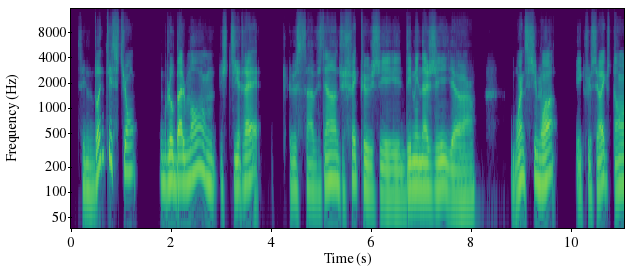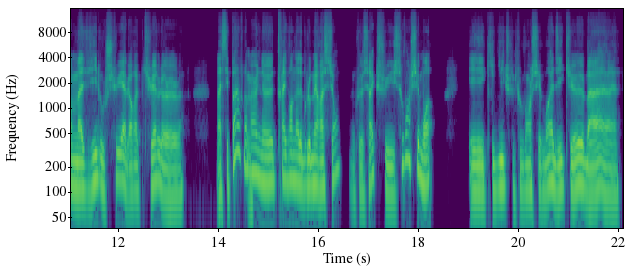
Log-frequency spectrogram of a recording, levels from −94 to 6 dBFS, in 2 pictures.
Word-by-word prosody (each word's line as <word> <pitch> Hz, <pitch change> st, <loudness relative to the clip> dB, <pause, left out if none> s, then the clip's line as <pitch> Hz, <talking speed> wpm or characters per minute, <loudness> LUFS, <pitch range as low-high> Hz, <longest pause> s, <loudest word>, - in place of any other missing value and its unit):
C'est 115 Hz, -, -7 dB
une 110 Hz, -1 st, -2 dB
bonne 190 Hz, -, +1 dB
question. 185 Hz, -7 st, -2 dB, 0.5 s
Globalement, 135 Hz, +7 st, +4 dB
mmh, 130 Hz, -4 st, -1 dB
je 115 Hz, -, -7 dB
dirais 125 Hz, +4 st, +1 dB, 0.5 s
que 115 Hz, 0 st, -4 dB
ça 110 Hz, 0 st, -5 dB
vient 130 Hz, +7 st, 0 dB
du 120 Hz, -4 st, -4 dB
fait 135 Hz, +5 st, -1 dB
que 120 Hz, -4 st, 0 dB
j'ai 95 Hz, -1 st, -2 dB
déménagé 110 Hz, +2 st, +3 dB
il 110 Hz, -, 0 dB
y 95 Hz, -1 st, +1 dB
a 90 Hz, +1 st, -2 dB, 0.7 s
moins -, -, +1 dB
de 145 Hz, -, -2 dB
6 145 Hz, -, -3 dB
mois 135 Hz, +7 st, +3 dB, 0.4 s
et 100 Hz, -, -5 dB
que 105 Hz, -, -10 dB
c'est 105 Hz, +3 st, -6 dB
vrai 135 Hz, +4 st, +3 dB
que 135 Hz, -, -13 dB
dans 125 Hz, +3 st, 0 dB
ma 115 Hz, -1 st, +4 dB
ville 125 Hz, +6 st, -1 dB
où 115 Hz, -, 0 dB
je -, -, -7 dB
suis, 145 Hz, -1 st, -1 dB
à 130 Hz, -, +4 dB
l'heure 100 Hz, 0 st, -1 dB
actuelle, 130 Hz, +6 st, -1 dB
heu, 95 Hz, -1 st, 0 dB, 0.7 s
bah 100 Hz, -, +1 dB
c'est 90 Hz, -, -5 dB
pas 315 Hz, -, +1 dB
vraiment 195 Hz, -8 st, -1 dB
une, 150 Hz, -4 st, 0 dB
heu, 135 Hz, 0 st, +2 dB
très 145 Hz, +1 st, -1 dB
grande 140 Hz, 0 st, 0 dB
agglomération. 125 Hz, -, +1 dB, 0.2 s
Donc, 100 Hz, -2 st, -15 dB
heu, 100 Hz, -, -2 dB
c'est 90 Hz, -, -3 dB
vrai 165 Hz, -, 0 dB
que -, -, -8 dB
je -, -, -7 dB
suis 100 Hz, -2 st, -2 dB
souvent 235 Hz, -, -3 dB
chez 195 Hz, -, 0 dB
moi 125 Hz, -4 st, +1 dB, 0.7 s
et 105 Hz, -1 st, +1 dB
qui 110 Hz, 0 st, -6 dB
dit 120 Hz, +1 st, +3 dB
que -, -, -6 dB
je -, -, -10 dB
suis 110 Hz, -, -12 dB
souvent 110 Hz, +2 st, -3 dB
chez 105 Hz, -, -3 dB
moi, 120 Hz, +6 st, 0 dB
dit, 115 Hz, +1 st, 0 dB
que 120 Hz, +4 st, +3 dB
bah, 100 Hz, -2 st, +2 dB
115 Hz, 185 wpm, -24 LUFS, 105-135 Hz, 0.7 s, Globalement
